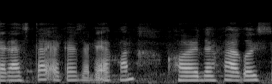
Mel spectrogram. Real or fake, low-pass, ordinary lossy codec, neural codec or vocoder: fake; 7.2 kHz; MP3, 48 kbps; codec, 44.1 kHz, 2.6 kbps, SNAC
